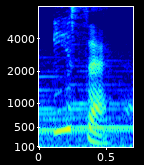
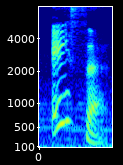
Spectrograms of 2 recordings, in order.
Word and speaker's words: Isis: horse's mom is named isis but in ancient egyptian it's pronounced closer to isa or asa hmm how do i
